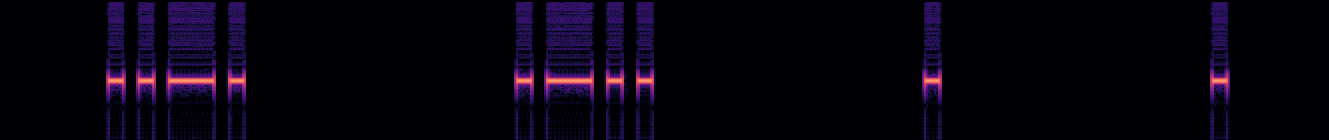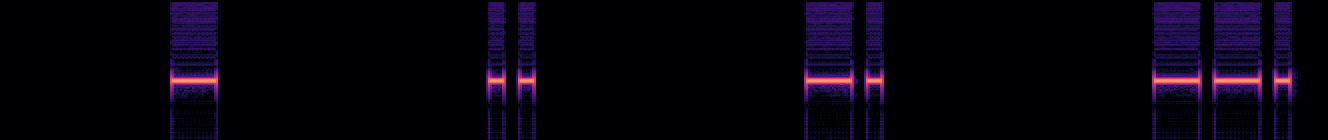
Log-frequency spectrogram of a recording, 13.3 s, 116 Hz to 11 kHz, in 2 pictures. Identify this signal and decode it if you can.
Morse code, heard as a keyed tone, about 16 wpm, spaced as for 5 wpm, 800 Hz. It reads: FLEETING
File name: Combinations / Combinations-mp3s / Combinations@5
